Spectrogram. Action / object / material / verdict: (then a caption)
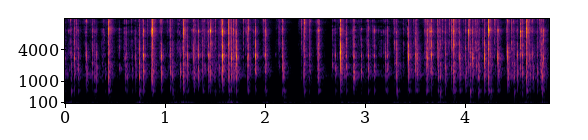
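tap / aluminum-cased mechanical keyboard with PBT plastic keycaps / aluminum, plastic / none. Both hands' fingertips type continuously on a NovelKeys NK65 compact 65% mechanical keyboard with a black aluminum case, white PBT plastic keycaps and lubed NovelKeys Blueberries tactile switches. The result is a rapid, steady stream of short, bright, crisp key taps with almost no low end and no ring after each press.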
